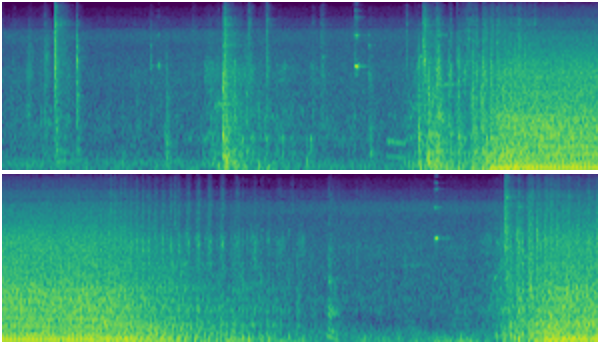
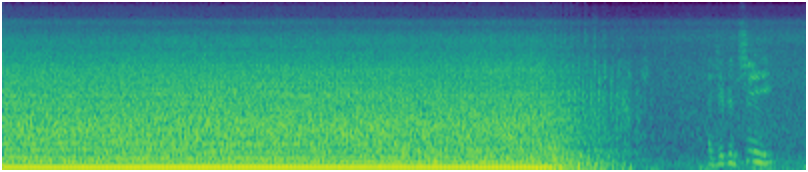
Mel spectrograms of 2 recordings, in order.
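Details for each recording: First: Craftsman push mower with crankcase oil way overfilled, smoking badly, oil in the muffler, suspected hydrolocked. Engine surges up then sags in uneven bursts while holding throttle, so the carburetor seems okay; rough running from overfilled crankcase oil. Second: Craftsman push mower after draining overfilled oil, clearing debris from the air filter base passage, cleaning the carburetor and adjusting rpm; previously smoked and ran rough: steady even single-cylinder drone, no misses or surging. Finding: normal running.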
